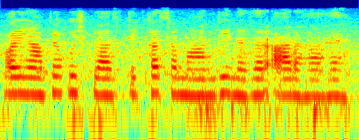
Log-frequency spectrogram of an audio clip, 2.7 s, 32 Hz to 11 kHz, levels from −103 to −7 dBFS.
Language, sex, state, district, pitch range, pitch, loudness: Hindi, female, Chandigarh, Chandigarh, 205-225 Hz, 210 Hz, -20 LUFS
